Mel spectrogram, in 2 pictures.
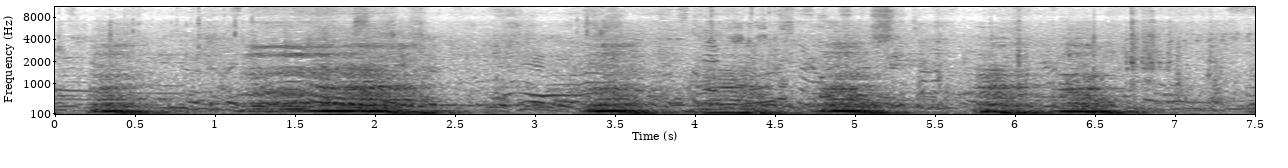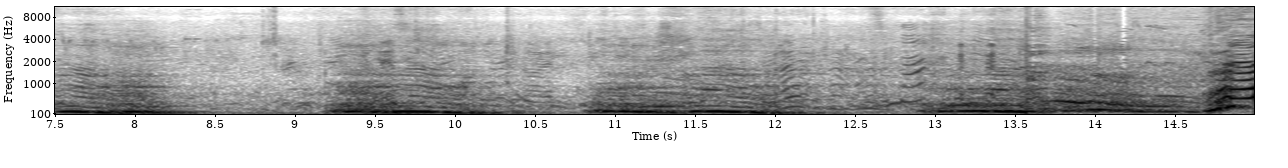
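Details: Lion giving a roaring bout, deep throaty grunts pulsing about every one and a half seconds, low and booming, steady in rhythm over the whole stretch.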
